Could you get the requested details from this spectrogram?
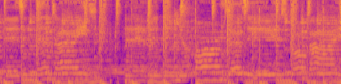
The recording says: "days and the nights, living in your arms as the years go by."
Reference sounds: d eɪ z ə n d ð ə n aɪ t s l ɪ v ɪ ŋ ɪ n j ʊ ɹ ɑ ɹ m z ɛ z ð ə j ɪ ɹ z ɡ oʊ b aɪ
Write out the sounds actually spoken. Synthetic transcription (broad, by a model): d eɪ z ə n ð ə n aɪ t l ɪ v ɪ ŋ ɪ n j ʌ ɹ ɑ ɹ m z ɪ z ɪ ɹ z ɡ oʊ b aɪ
